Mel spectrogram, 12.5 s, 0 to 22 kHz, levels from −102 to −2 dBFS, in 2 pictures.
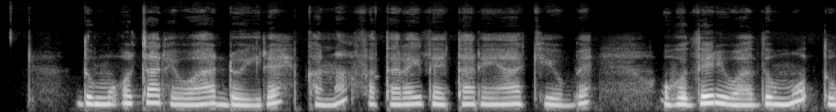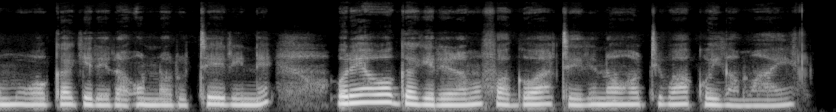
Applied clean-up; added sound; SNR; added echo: neural mask model Resemble Enhance denoiser.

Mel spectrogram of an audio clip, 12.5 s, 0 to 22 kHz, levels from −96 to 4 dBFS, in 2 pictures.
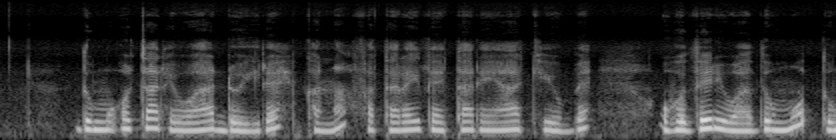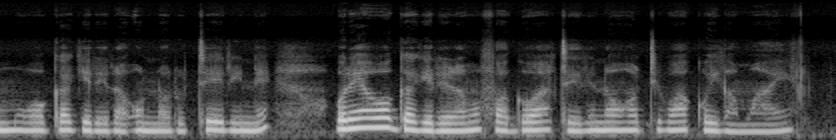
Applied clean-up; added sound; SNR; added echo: none; none; none; none.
